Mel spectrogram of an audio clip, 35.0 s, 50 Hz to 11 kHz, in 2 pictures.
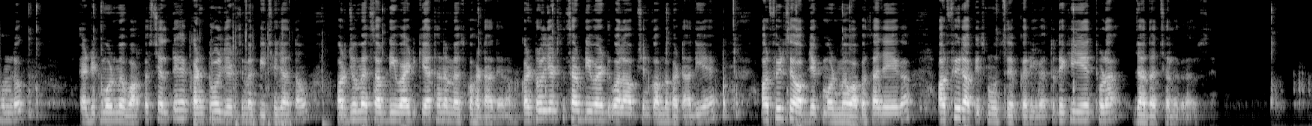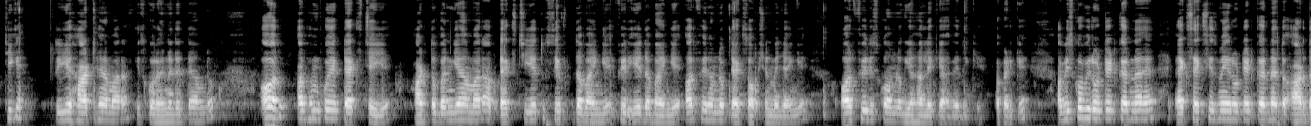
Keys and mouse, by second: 3.0 ctrl+z, 3.3 ctrl+z, 3.5 ctrl+z, 3.7 ctrl+z, 3.9 ctrl+z, 5.2-6.3 middle drag, 11.4-12.5 drag, 13.4-14.6 drag, 14.6 middle click, 17.4-25.5 drag, 25.5 shift+a, 28.6 click, 28.9 click, 29.4 click, 34.6 r.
